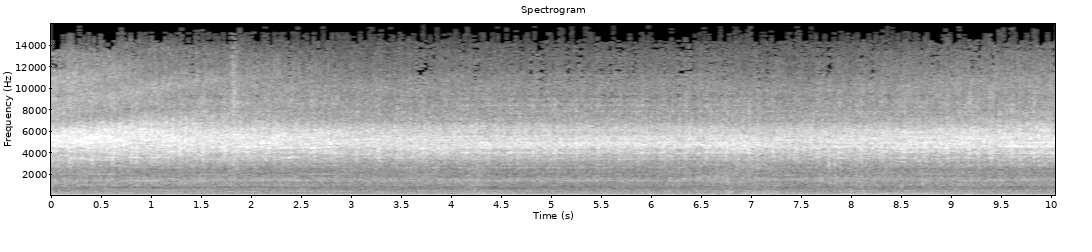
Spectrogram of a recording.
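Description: A diesel armored military truck idles close by.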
